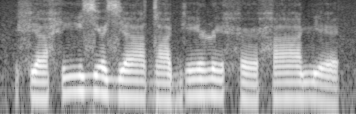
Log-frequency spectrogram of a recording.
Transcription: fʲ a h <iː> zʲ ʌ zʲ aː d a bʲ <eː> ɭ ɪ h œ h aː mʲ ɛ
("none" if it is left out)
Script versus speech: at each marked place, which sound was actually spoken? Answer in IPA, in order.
iː, eː

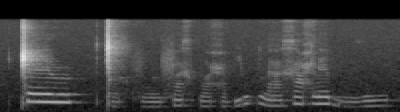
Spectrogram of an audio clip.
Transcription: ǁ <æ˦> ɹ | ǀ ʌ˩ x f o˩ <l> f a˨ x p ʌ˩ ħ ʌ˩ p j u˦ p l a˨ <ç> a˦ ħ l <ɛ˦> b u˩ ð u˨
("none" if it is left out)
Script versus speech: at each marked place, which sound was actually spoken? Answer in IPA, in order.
ɛ˦, ɹ, x, ɛ˦

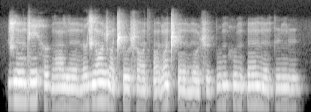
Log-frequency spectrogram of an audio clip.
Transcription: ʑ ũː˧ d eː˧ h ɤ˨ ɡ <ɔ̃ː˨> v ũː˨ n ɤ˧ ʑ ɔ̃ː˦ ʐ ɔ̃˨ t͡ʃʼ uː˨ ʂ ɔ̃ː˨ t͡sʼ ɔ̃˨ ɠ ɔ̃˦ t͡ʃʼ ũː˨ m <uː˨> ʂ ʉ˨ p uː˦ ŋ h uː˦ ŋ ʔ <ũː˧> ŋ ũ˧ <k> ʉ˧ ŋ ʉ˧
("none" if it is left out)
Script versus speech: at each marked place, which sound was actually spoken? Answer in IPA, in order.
ɔ̃ː˨, ũː˨, ũː˦, k

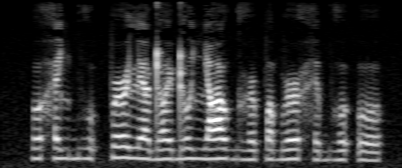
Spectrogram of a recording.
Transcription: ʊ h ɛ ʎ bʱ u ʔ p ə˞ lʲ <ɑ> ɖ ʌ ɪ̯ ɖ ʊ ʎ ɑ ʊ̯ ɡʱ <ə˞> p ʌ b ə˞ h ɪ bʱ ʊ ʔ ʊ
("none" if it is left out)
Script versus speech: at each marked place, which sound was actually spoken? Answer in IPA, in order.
ɑ, ə˞

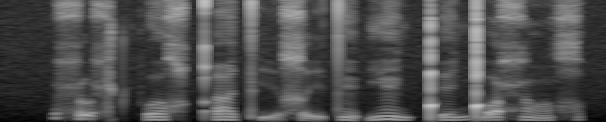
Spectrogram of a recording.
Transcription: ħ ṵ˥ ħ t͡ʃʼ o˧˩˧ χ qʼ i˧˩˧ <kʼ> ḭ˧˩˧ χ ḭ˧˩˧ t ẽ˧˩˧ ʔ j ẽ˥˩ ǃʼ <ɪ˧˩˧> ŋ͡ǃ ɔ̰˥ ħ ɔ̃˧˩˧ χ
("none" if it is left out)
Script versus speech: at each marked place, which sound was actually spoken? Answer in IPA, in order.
tʼ, ɪ˧˩˧

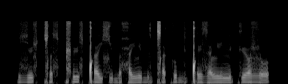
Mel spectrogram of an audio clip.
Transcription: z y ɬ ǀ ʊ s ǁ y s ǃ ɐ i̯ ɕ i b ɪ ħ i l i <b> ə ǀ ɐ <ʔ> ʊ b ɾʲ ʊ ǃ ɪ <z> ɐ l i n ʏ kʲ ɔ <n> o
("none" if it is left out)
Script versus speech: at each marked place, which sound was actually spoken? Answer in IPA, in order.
b, k, z, ɮ

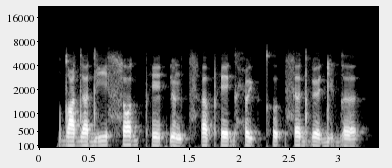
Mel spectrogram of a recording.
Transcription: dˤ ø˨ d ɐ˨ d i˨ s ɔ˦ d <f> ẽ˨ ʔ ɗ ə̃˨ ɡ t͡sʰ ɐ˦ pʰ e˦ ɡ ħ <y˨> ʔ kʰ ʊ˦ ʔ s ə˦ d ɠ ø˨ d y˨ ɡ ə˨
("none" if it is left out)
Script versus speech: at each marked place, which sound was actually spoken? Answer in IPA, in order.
pʰ, y˦

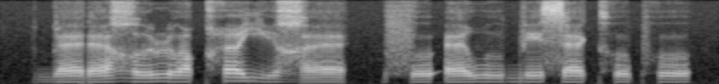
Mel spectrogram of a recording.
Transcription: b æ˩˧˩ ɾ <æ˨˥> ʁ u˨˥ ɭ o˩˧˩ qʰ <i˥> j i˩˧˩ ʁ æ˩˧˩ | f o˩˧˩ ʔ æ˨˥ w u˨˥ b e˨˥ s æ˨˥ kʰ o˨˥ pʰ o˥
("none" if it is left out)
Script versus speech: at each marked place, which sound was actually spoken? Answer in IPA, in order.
æ˨˥, i˥

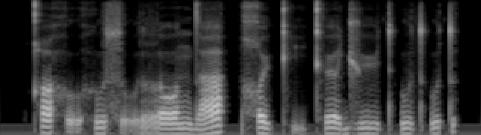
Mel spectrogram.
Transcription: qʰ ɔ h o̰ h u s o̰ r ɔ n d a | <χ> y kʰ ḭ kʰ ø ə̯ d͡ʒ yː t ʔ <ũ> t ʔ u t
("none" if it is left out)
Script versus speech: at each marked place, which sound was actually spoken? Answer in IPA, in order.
χ, u

